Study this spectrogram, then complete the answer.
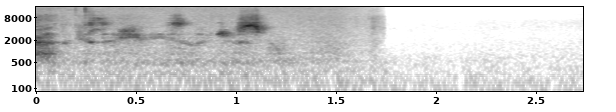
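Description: A woman speaks with animation close by.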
